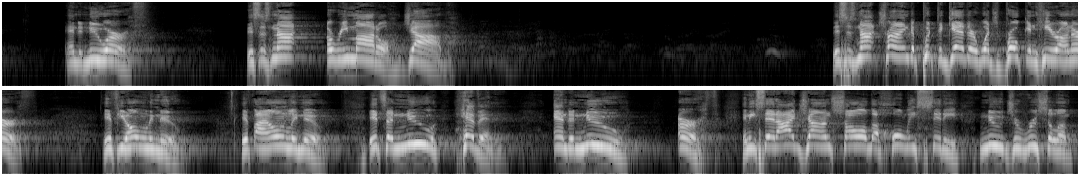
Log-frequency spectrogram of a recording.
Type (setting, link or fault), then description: setting, large echoing room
